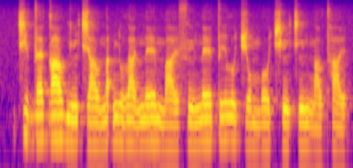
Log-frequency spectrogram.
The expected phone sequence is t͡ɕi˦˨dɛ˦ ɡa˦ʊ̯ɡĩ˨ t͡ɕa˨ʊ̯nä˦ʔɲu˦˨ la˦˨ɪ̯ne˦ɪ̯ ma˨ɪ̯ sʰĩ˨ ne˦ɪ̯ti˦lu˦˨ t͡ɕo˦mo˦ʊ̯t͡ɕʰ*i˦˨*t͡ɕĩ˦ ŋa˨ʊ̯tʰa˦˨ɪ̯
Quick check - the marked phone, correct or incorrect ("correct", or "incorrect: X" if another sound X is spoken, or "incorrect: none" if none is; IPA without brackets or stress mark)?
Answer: incorrect: ĩ˦˨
